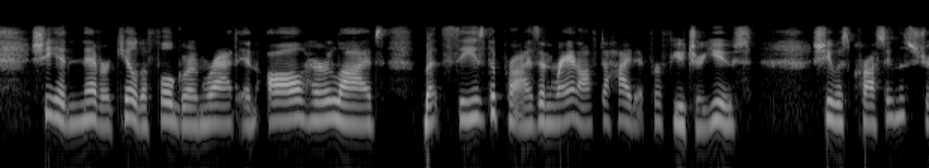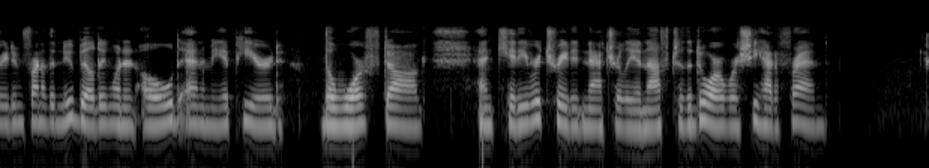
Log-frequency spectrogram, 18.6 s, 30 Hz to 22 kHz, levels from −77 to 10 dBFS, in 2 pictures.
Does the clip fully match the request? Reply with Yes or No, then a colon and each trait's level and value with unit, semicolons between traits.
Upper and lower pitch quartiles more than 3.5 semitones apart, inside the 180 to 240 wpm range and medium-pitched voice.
No: average, 3.1 semitones; average, 185 wpm; medium, 175 Hz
